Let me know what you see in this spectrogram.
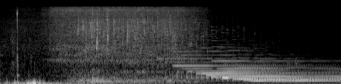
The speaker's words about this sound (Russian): Девочка достала из буфета стакан, подошла к раковине, повернула кран.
